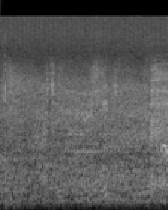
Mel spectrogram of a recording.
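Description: Steady background hiss and room noise of a large hall, with no distinct event standing out.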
